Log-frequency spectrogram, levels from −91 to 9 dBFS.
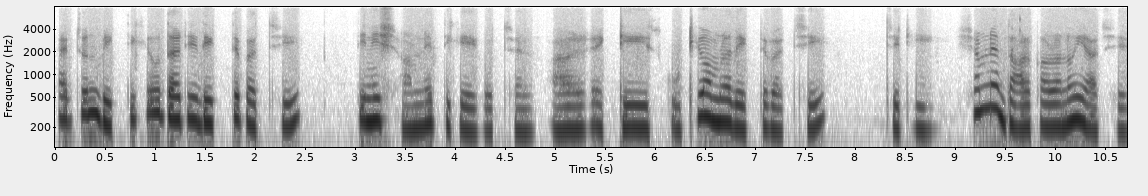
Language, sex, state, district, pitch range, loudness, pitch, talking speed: Bengali, female, West Bengal, North 24 Parganas, 195-245 Hz, -18 LUFS, 210 Hz, 115 wpm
